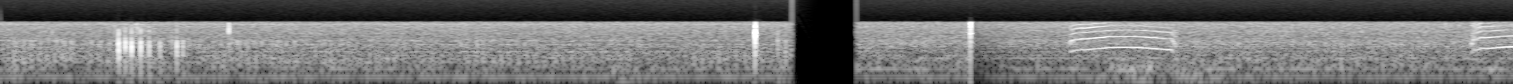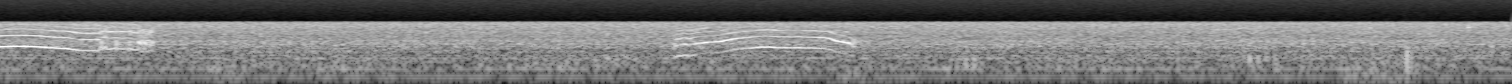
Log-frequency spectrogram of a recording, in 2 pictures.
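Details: Newly arrived kitten at home giving thin, feeble meows, three arched cries several seconds apart. A second cat purrs throughout as a steady low hum, and a brief dropout and clicks occur near four seconds.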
